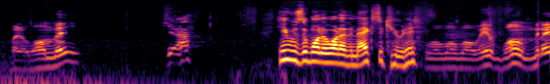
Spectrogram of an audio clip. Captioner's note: none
